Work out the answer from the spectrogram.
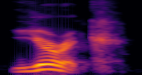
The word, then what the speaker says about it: Urich: Also, quarterback I was working with him on his last name pronunciation last night. Urich, that's what he says.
